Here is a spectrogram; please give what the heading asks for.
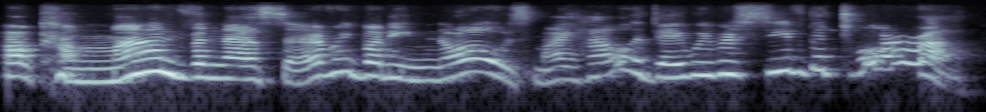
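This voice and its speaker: A woman's voice: high voice, expressive, moderate pace. A woman playing an indignant holiday that demands respect, in an amateur comic reader's theater monologue with a colloquial manner. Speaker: performer in a congregation's reader's theater.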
